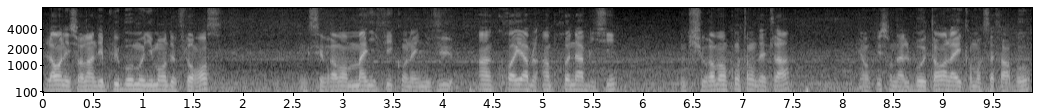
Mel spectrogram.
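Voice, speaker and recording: A man's voice: medium pitch, fairly even intonation, fast talker. A man casually vlogging on a trip, chatty and enthusiastic, with plenty of fillers. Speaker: vlogger, influencer. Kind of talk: casual travel vlog, talking to camera. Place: hotel room and city streets. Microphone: handheld camera. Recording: noisy outdoor street ambience.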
